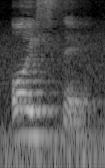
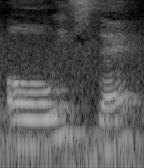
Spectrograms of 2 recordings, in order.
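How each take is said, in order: First: The o and i blend into one syllable. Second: The o and i are said as separate syllables. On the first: The speaker calls it wrong. "If we didn't have the accent there and we wanted to just pronounce the word like this" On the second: The speaker calls it right. "So it needs to be oíste. So that accent just separates those vowels for us"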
